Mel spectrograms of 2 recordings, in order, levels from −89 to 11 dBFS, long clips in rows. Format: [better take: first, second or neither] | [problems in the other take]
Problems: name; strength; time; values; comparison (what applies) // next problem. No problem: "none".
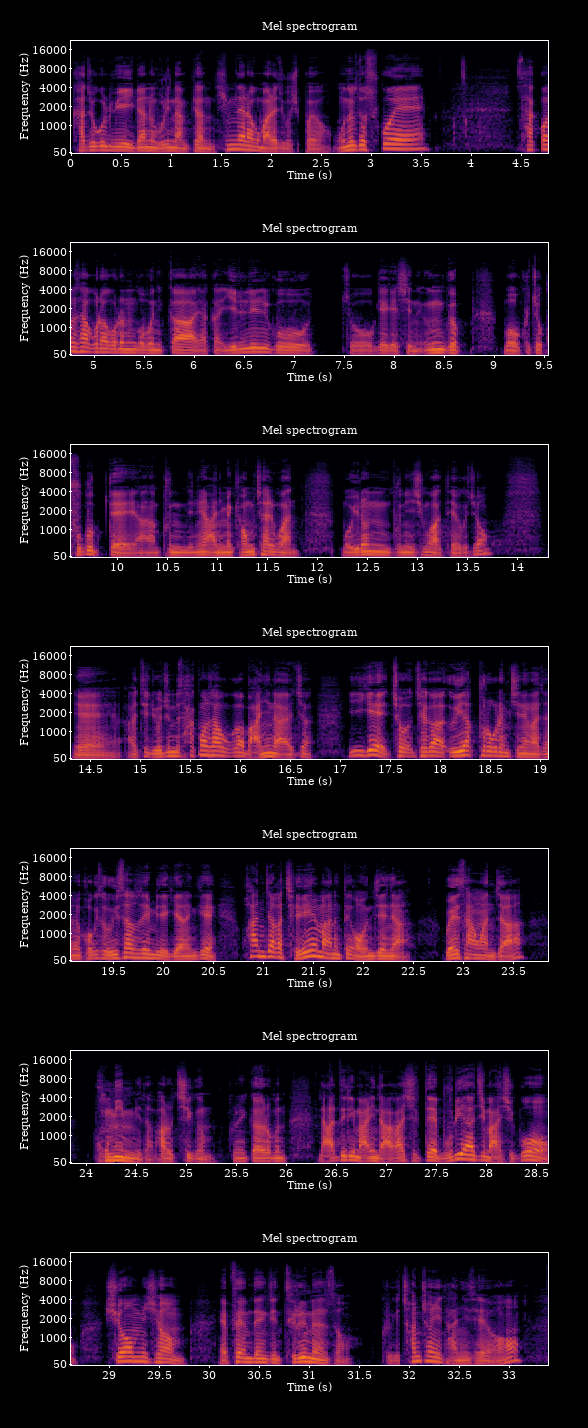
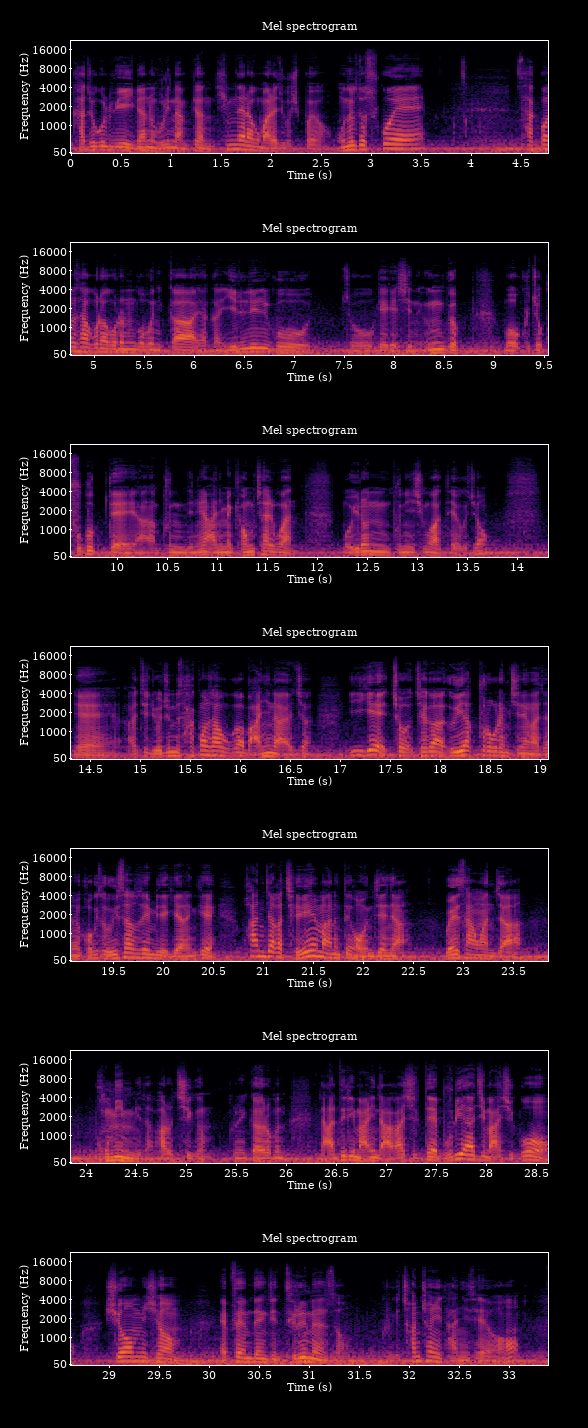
first | wind noise on the microphone; occasional gusts; 15 dB below the speech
